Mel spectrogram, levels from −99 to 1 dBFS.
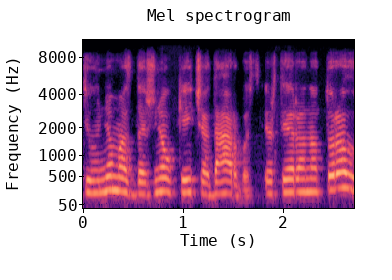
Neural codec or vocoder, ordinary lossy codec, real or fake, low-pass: none; Opus, 64 kbps; real; 9.9 kHz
